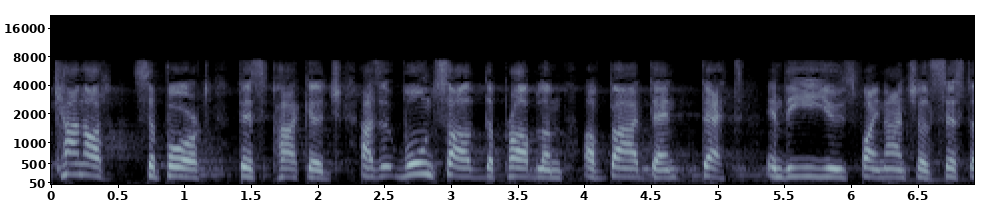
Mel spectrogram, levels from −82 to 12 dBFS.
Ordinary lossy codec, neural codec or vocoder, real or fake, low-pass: none; none; real; 7.2 kHz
